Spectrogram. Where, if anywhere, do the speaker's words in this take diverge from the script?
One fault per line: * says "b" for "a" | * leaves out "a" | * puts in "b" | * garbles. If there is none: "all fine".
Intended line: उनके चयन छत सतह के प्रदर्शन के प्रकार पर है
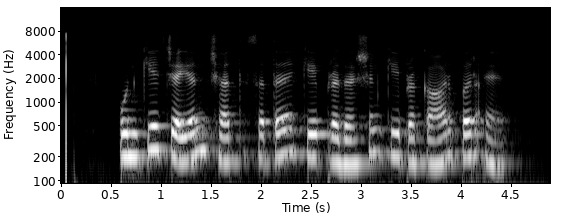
all fine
